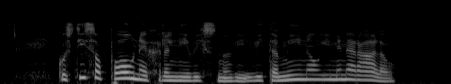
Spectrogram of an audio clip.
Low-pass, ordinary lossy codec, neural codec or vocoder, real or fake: 7.2 kHz; none; none; real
